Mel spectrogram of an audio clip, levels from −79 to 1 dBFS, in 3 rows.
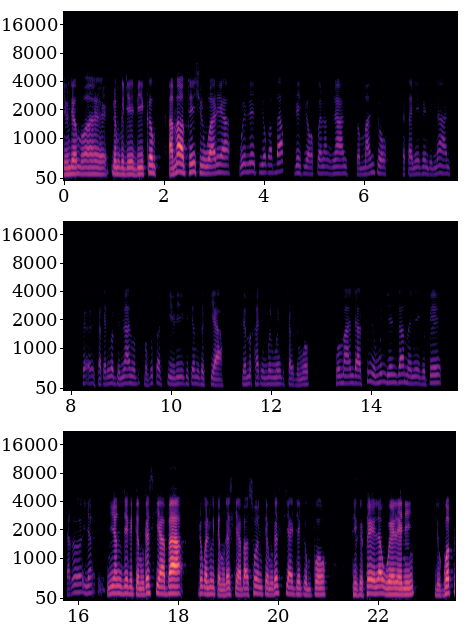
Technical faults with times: none

